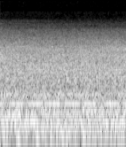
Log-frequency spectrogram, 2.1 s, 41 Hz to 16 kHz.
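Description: Faint, steady outdoor background noise picked up by the Pixel 6a's phone microphone: a low hiss with a faint low hum running through it.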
